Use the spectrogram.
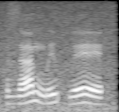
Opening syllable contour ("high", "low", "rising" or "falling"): rising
